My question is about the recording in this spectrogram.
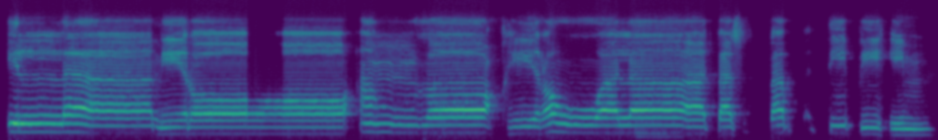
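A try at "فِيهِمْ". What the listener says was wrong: Fihim panjang. Wala tastafti fihim.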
